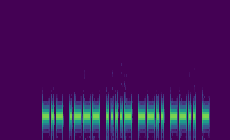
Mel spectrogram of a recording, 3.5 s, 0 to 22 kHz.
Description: Morse code, heard as a keyed tone, about 34 wpm, 700 Hz. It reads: KJ4ZZT
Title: USA Call Signs - 6 Characters - 35wpm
